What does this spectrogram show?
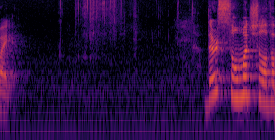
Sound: baklava crunching

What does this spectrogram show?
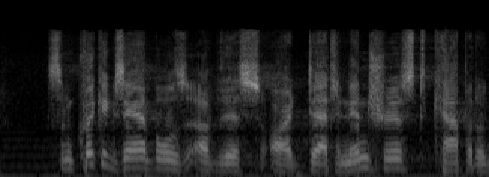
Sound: none

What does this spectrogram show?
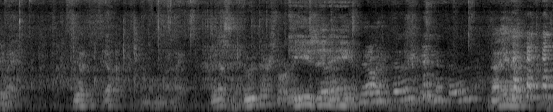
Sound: chatter

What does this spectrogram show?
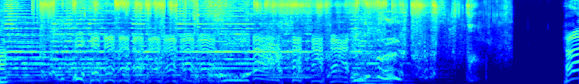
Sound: laughing

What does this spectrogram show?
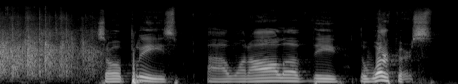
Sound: applause

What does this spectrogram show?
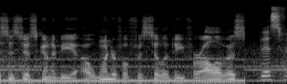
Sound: construction noises

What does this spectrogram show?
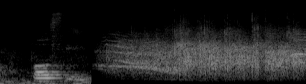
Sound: applause

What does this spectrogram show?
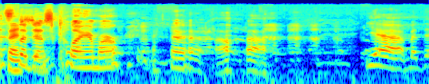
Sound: audience laughter

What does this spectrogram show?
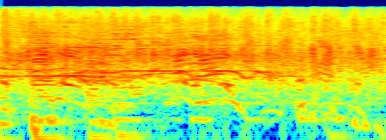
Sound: laughing

